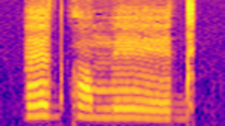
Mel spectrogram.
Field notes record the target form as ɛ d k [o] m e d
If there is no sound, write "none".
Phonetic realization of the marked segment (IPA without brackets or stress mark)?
ɔ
